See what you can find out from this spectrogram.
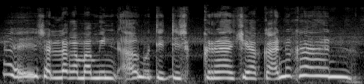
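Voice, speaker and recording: A woman's voice: high voice, a little slow. A woman acting an easygoing but fretful relative in an Ilocano radio drama comedy. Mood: fretting. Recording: faint background noise.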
